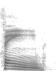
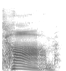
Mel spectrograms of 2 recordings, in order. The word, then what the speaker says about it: thyme: Not th not theme. That's pronounced time.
